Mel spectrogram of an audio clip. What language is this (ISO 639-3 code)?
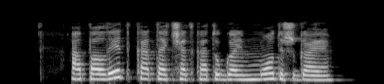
chm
